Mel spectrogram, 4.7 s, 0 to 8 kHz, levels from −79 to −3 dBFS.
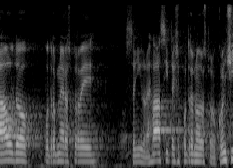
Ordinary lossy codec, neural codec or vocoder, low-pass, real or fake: AAC, 48 kbps; none; 7.2 kHz; real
